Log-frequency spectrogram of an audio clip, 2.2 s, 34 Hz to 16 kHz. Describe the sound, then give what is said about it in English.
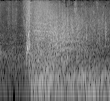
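A comic explosive boom stands in for a robot opponent's impossibly fast tennis serve in a comedy sketch. A sudden loud blast is followed by a sustained, roaring rumble that lasts to the end. “Now that is a fast serve. The speed gun says it was 600 miles an hour.”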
